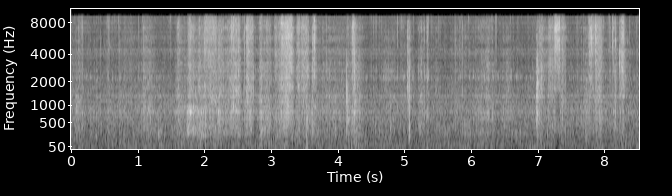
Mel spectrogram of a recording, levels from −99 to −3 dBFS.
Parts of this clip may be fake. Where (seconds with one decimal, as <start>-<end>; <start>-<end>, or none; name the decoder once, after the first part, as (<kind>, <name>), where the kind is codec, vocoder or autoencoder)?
0.0-8.5 (codec, HILCodec)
